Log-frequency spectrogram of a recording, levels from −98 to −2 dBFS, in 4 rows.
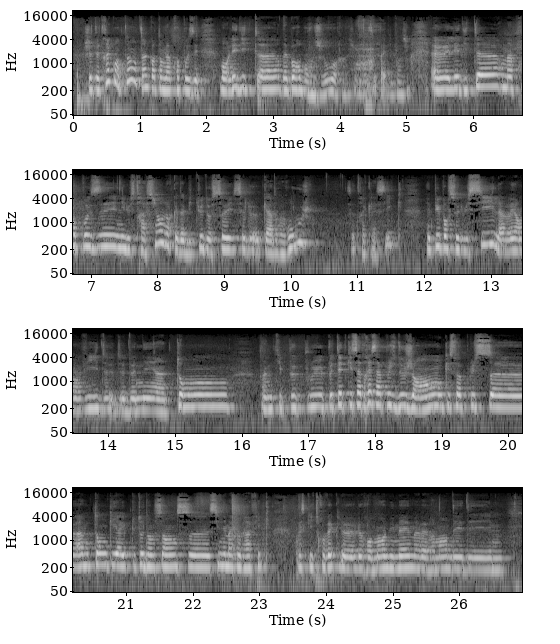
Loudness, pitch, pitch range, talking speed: -30 LUFS, 210 Hz, 190-225 Hz, 195 wpm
